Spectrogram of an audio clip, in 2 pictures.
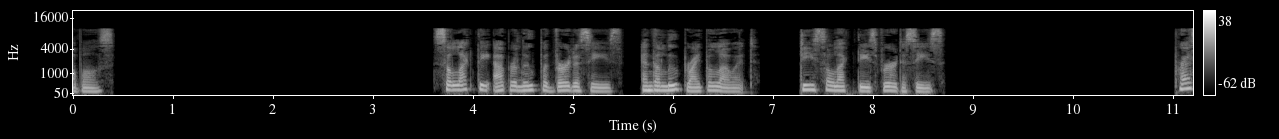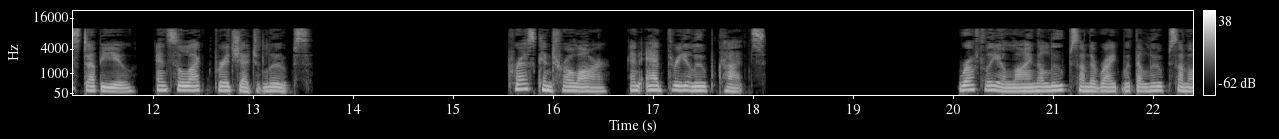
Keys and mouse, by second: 0.6-1.7 drag, 3.6 a, 11.4 w, 14.7 a, 15.7 ctrl+r, 18.7 click, 19.8 click, 19.9 middle click, 20.0-22.1 drag, 20.9 a, 22.1 g.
